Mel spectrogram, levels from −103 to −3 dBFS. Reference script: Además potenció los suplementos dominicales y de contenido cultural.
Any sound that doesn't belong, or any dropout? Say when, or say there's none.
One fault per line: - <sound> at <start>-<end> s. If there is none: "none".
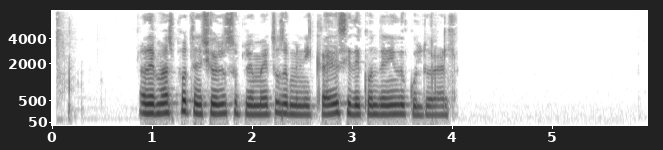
none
